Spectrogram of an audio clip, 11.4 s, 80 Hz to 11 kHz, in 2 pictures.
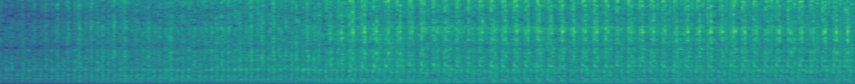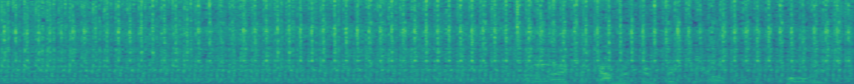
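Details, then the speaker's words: Land Rover Freelander TD4 with 2.0 BMW diesel idling, engine cover off: uneven knock about twice a second from the front of the engine, worn crankshaft pulley visibly moving. "you can see here well everything that's shiny is how far the crank pull is moving and that's what's making the noise"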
